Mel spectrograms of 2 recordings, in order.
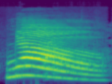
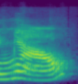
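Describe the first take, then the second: First: High meowing cat. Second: Said in the usual way. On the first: Shown as a demonstration. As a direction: meow like a kitty.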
